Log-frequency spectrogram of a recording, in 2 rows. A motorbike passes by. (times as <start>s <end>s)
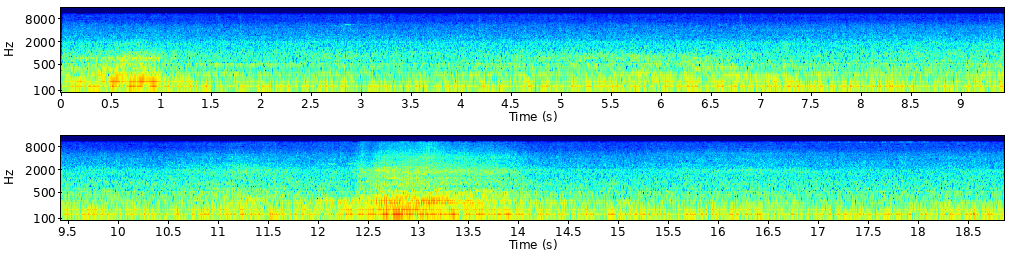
12.1s 14.7s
